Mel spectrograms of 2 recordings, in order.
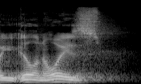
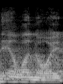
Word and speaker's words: Illinois: Well, you enjoy Illinois. I put an S on it. – No, I mean, there is an S on it. It's just not pronounced.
